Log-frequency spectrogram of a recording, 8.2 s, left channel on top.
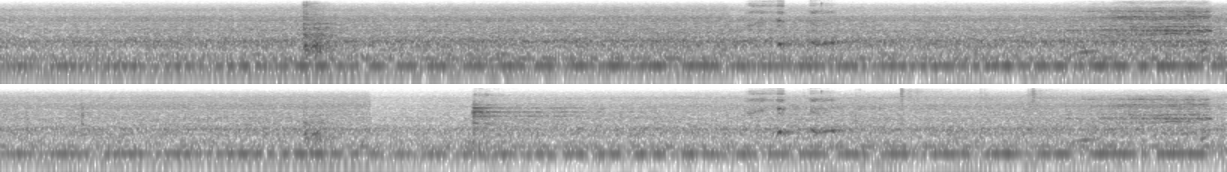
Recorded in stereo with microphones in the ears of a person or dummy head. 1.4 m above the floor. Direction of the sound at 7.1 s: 25° left (ahead or behind).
